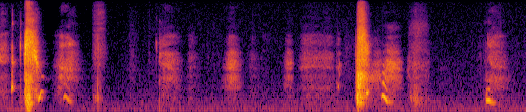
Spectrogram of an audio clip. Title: More induced sneezes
